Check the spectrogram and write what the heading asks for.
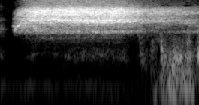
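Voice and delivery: long voiceless hush; hushing shh. Shown as a demonstration. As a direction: shush as if a baby is sleeping. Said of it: "telling someone to be quiet".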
